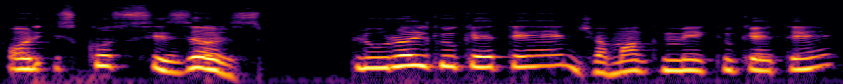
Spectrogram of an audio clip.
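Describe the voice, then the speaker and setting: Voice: mid-range voice, moderate pace, darkish tone. A language teacher from Pakistan giving a patient lesson, spelling each word letter by letter and repeating it. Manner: patient and repetitive. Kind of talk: explanatory lesson.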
